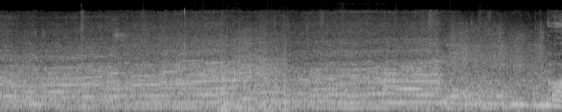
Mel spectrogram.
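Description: A race car in Le Mans Ultimate roars at steady high revs, with engine tone sweeping as it brakes and tyres squealing along the way, a continuous loud drone with no speech on top.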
